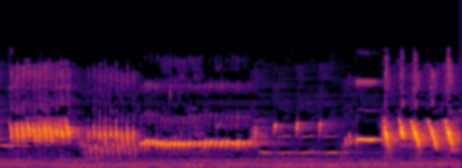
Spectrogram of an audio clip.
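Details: Young canary (kenari paud) practising its song, learning long rolls and sharp bursts: dense buzzy trills, a long steady whistled roll, a thin pure tone, then quick bright repeated sweeps.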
